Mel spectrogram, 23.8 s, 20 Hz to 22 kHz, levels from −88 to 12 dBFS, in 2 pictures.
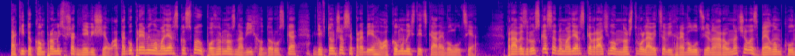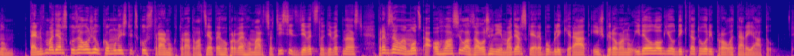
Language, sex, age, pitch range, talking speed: Slovak, male, 20-39, 115-155 Hz, 145 wpm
